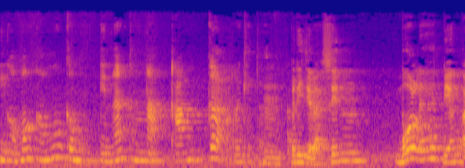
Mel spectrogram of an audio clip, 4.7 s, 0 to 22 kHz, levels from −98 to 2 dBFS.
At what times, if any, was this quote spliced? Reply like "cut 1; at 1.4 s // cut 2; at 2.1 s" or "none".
cut 1; at 2.8 s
